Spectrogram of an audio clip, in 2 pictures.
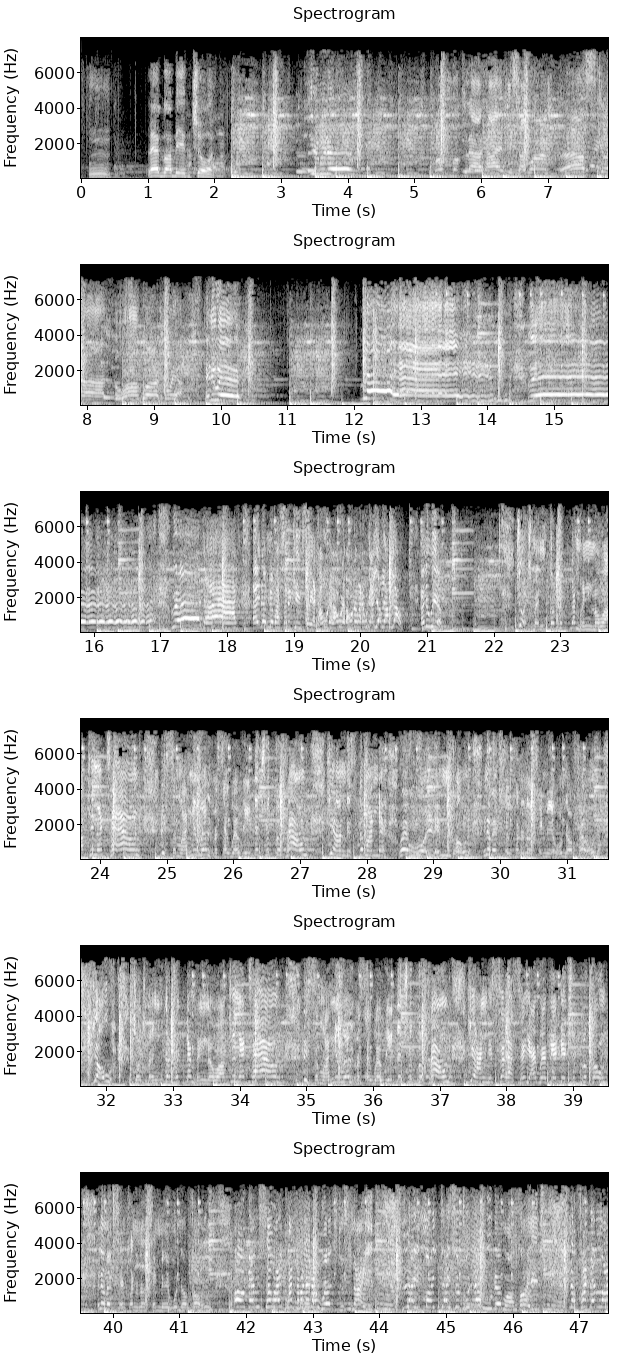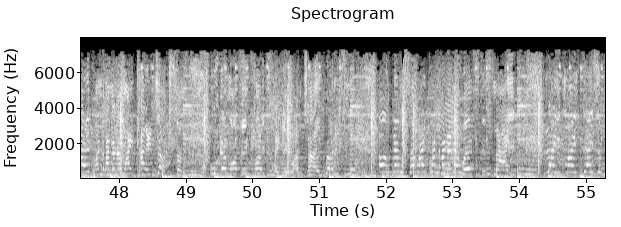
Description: HIP HOP X REGGAE MUSH UP物!!!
